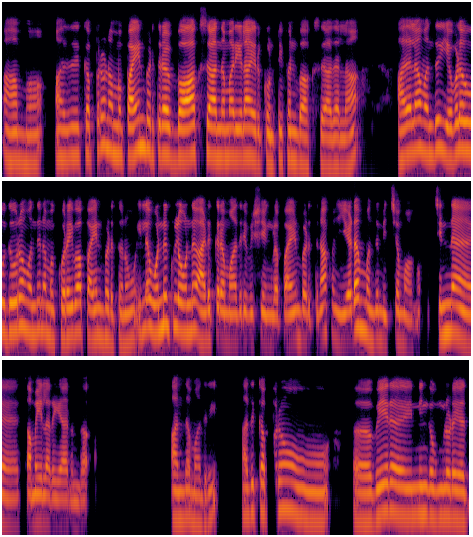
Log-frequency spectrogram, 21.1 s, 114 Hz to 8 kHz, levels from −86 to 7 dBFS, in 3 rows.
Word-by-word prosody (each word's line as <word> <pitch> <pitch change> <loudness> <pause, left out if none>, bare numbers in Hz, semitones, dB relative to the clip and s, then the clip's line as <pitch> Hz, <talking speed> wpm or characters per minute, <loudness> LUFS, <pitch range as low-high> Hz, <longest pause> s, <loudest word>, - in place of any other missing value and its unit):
ஆமா. 160 -2 -3 0.4
அதுக்கப்புறம் 190 +5 -3
நம்ம 200 -2 -1
பயன்படுத்துற 205 -1 +4 0.2
பாக்ஸ், 190 +3 +7
அந்த 185 -1 +1
மாரியெல்லாம் 185 0 +3
இருக்கும். 165 -2 -4
"ஃடிபன் 175 0 -3
பாக்ஸு" 150 +1 -3
அதெல்லாம். 145 0 -2 0.7
அதெல்லாம் 210 +4 +3
வந்து 200 +3 -1 0.2
எவ்வளவு 215 +3 +3
தூரம் 215 +2 +3
வந்து 200 +2 -4
நம்ம 190 -3 -3
குறைவா 185 +3 +3
பயன்படுத்தணும். 175 -2 -3
இல்ல 225 - -1 0.2
ஒண்ணுக்குள்ள 235 -1 +1
ஒண்ணு, 210 +1 0
அடுக்குற 175 +1 0
மாதிரி 165 +1 -3
விஷயங்கள 155 -3 -3
பயன்படுத்துனா, 170 +3 -1
கொஞ்சம் 165 -3 -4
இடம் 220 +2 +4
வந்து 175 -1 -4
மிச்சமாகும். 150 -2 -7 0.2
சின்ன 200 +1 +2 0.6
சமையலறையா 150 -2 -2
இருந்தா. 130 0 -8 1.3
அந்த 165 +1 -4
மாதிரி. 150 +3 -8 0.5
அதுக்கப்புறம் 200 +2 -3 1.0
அ, - - -3 0.3
வேற 195 +3 +2 0.4
நீங்க 185 -1 -1
உங்களுடைய 175 -1 0
185 Hz, 115 wpm, -21 LUFS, 165-200 Hz, 1.3 s, பாக்ஸ்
